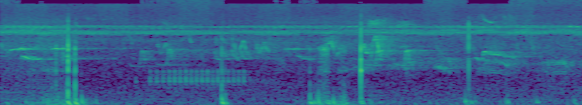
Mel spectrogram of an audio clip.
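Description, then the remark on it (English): A white-chinned thrush, black-faced grassquits and yellow-shouldered grassquits sing in scattered high chirps and short trills, fairly faint, broken by a few low, dull thumps and a steady background hiss. “There's also the white chin thrush singing, the black faced grass quit, the yellow shouldered grass quit.”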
